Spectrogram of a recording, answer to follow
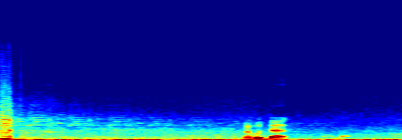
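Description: Roadside background noise: a steady low rumble of traffic, with a short burst of speech about two and a half seconds in.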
